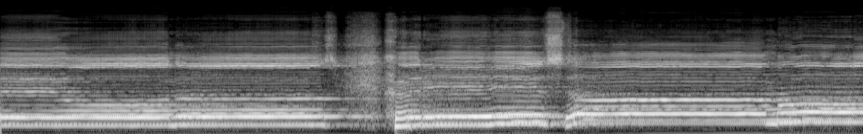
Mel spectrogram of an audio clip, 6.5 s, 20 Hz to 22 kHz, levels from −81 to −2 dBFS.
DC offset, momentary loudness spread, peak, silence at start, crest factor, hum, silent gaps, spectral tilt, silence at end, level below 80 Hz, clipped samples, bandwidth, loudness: under 0.1%; 3 LU; -2 dBFS; 0 s; 10 dB; none; none; -4 dB/octave; 0 s; -60 dBFS; under 0.1%; 15 kHz; -13 LUFS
